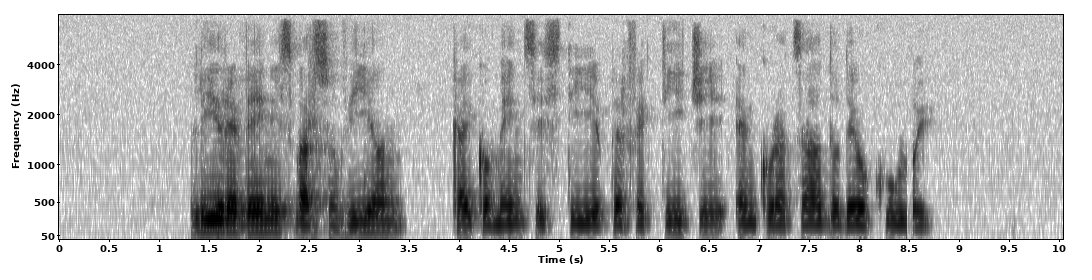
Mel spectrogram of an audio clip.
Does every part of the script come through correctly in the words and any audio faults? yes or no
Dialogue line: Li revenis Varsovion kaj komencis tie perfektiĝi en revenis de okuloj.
no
